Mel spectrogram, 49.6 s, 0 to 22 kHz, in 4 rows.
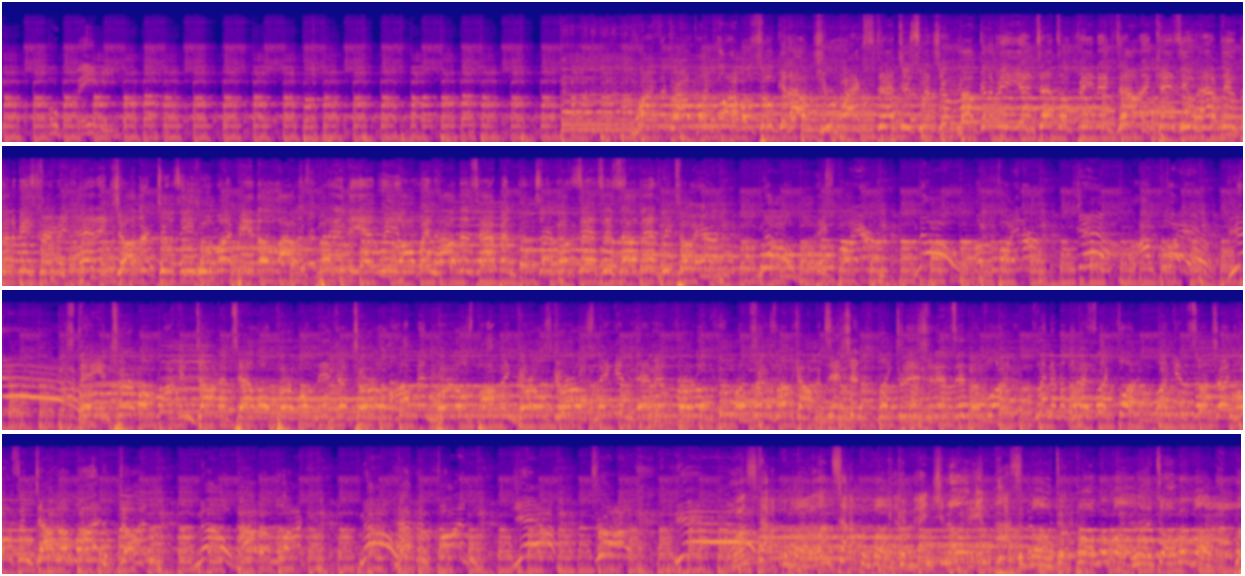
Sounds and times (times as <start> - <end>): Music: 0.0 - 49.6.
